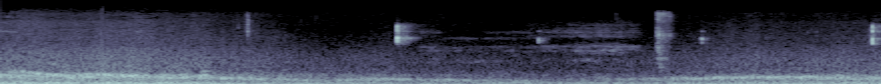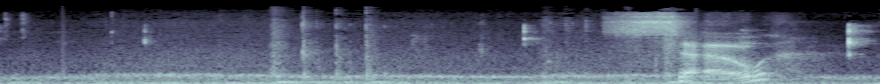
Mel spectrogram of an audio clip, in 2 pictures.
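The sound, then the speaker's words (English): Quiet, scattered clicks of a game master typing on a computer keyboard while tidying up notes, irregular, over a low steady background hum, with a brief louder burst near the end. “I hear the DM typing.”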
